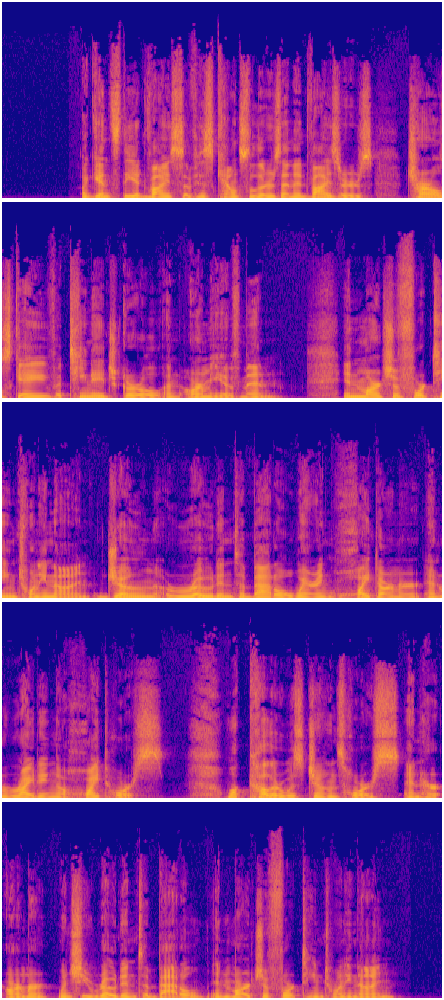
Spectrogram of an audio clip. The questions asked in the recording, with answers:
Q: What color was Joan's horse and her armor when she rode into battle in March of 1429?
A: In March of 1429, Joan rode into battle wearing white armor and riding a white horse.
